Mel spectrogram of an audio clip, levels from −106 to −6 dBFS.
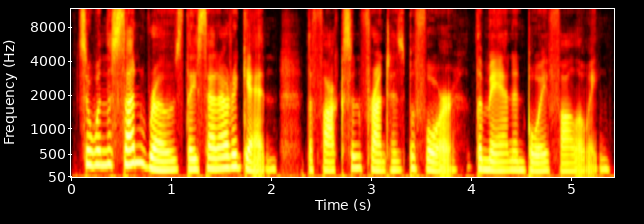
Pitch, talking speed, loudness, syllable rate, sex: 205 Hz, 220 wpm, -19 LUFS, 5.2 syllables/s, female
